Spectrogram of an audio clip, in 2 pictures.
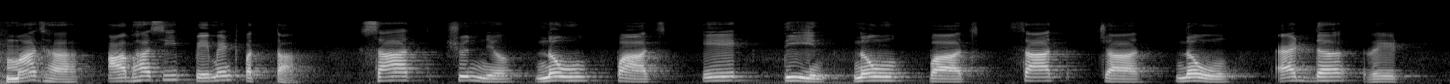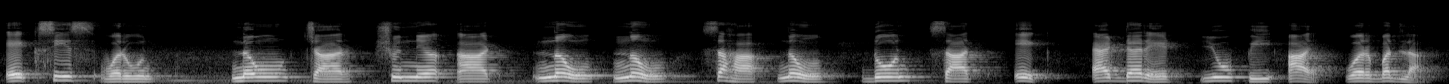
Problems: none marked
